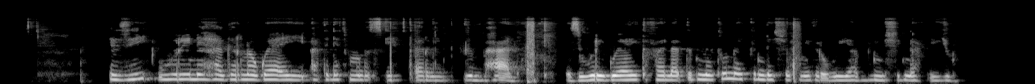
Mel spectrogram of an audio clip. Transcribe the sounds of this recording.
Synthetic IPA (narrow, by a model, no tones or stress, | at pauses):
ʔɨziwʊɾinajɦaɡɐɾnaɡojajiʔat̪ʰlet̪muɾt͡sʼjɪft̪ʼɐɾjɨbːaha̰lʔɨziwʊɾiɡojajɛt̪ʰɐ̥fɐlat̪ʼɨbnɐt̪ʰunajkʰɨnd̪ɐʃokmet̪ɾoɡujːabɨmɨʃɪnːafɨjːu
